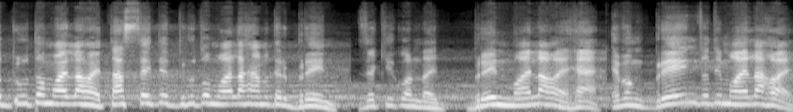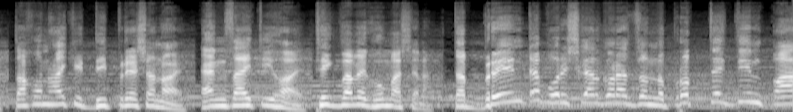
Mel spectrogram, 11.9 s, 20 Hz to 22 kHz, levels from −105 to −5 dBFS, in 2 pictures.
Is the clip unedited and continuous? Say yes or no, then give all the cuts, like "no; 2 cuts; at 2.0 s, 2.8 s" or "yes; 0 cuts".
no; 6 cuts; at 2.6 s, 4.5 s, 6.0 s, 7.4 s, 8.2 s, 9.2 s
